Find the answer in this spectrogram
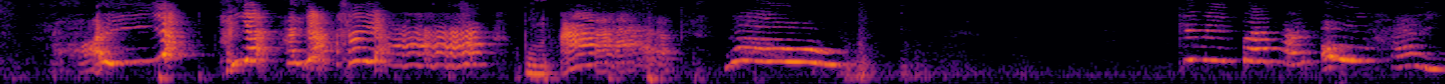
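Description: A young boy's high-pitched squeals and wordless cries in several bursts, the pitch sliding up and down, with a pause about two seconds before the end.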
